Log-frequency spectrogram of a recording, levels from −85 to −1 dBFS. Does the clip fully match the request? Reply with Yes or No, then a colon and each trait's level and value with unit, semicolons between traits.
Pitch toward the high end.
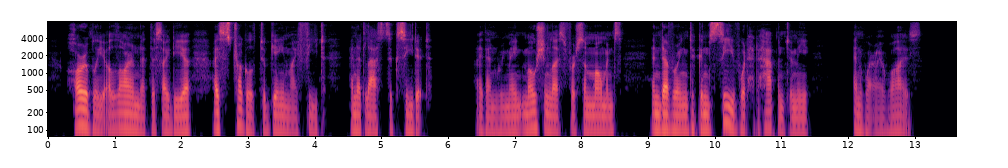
No: very low, 90 Hz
